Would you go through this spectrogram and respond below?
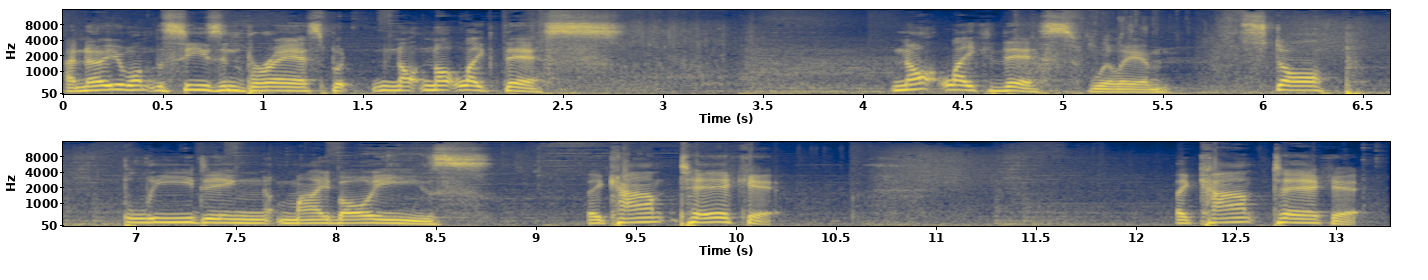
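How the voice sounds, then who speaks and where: A man's voice: on the high side, slow pace, pauses often, darkish tone, faint music behind. A man giving casual let's play commentary, pleading with and exclaiming at the game characters as he talks. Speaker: gaming video host and player.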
